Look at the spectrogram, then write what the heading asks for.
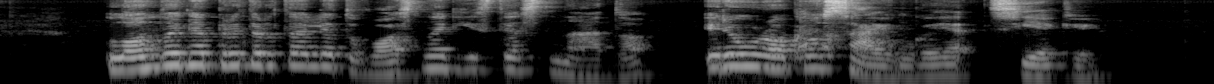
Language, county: Lithuanian, Alytus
